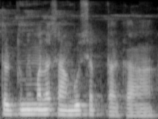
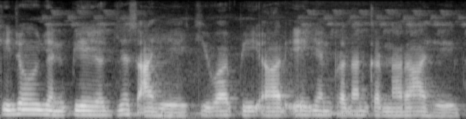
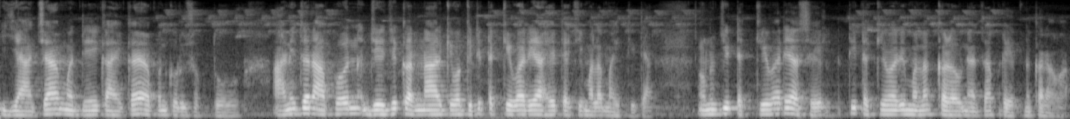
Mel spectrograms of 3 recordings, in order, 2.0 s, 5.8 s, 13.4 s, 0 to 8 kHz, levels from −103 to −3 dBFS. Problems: constant background noise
